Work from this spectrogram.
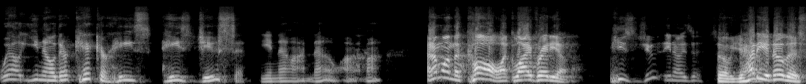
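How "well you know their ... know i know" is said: exaggerated, hushed, camp cowboy voice.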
